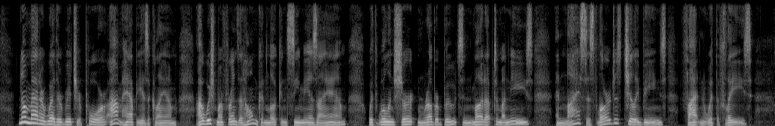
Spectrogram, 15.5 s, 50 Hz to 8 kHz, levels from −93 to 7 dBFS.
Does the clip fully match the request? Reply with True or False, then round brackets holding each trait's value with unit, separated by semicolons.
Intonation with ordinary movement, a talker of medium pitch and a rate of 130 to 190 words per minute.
True (3.7 semitones; 155 Hz; 185 wpm)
